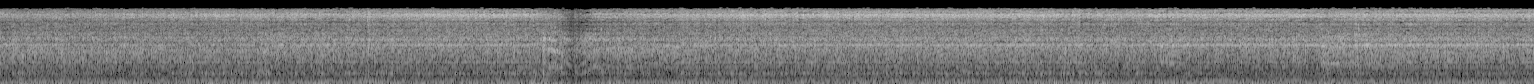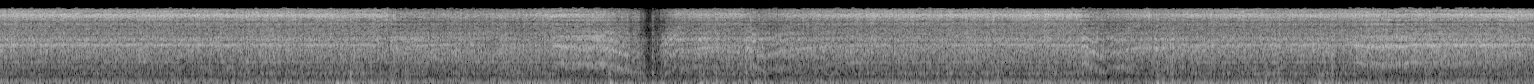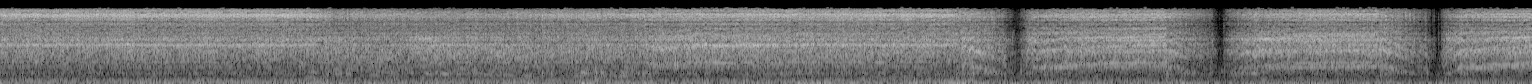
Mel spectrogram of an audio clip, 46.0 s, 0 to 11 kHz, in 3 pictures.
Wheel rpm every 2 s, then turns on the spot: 230, 230, 200, 210, 230, 230, 230, 230, 230, 230, 150, 160, 230, 200, 230, 230, 230, 230, 230, 230, 150, 130, 130.
none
